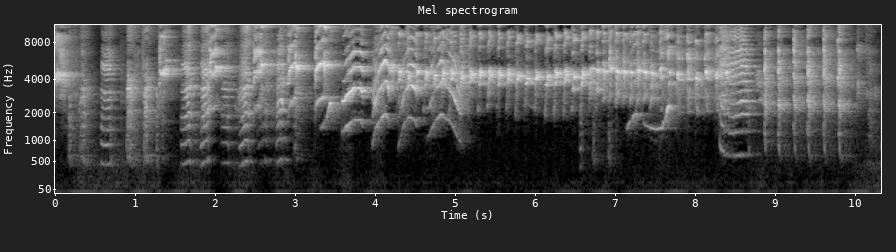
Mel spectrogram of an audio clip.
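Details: Indian ringneck parakeet chirping in a rapid, busy stream: clipped staccato notes at first, then looping arched whistles over a steady harsh buzz, ending in scratchy repeated chatter.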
